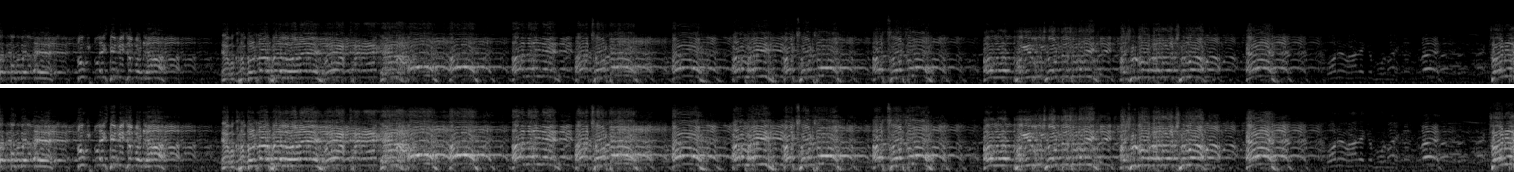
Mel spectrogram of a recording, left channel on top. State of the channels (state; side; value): quieter; left; 8.7 dB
